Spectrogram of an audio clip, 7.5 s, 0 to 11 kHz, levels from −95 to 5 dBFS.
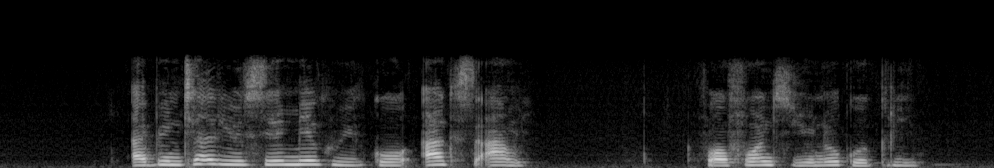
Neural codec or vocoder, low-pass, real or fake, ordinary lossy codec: codec, 16 kHz, 4 kbps, FunCodec, trained on Chinese and English, 50 frames a second; 7.2 kHz; fake; none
